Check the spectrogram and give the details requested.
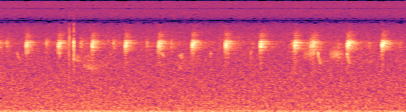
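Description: A bird repeating a short, high chirp about twice a second, steady and unbroken.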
